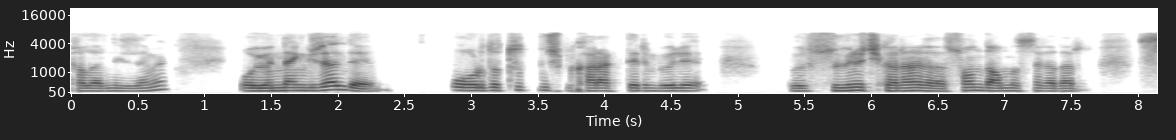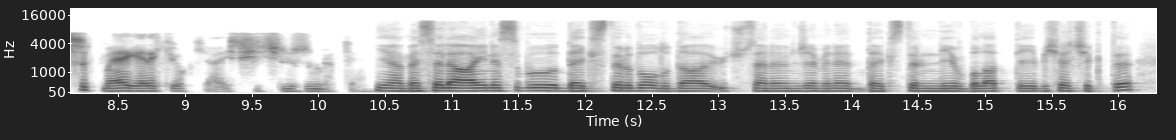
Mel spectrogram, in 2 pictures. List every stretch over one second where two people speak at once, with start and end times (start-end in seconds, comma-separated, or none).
none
